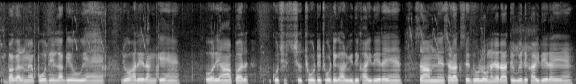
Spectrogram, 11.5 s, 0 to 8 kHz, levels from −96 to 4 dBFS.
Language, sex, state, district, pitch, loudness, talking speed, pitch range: Hindi, male, Uttar Pradesh, Jalaun, 125 Hz, -15 LUFS, 180 wpm, 125-135 Hz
